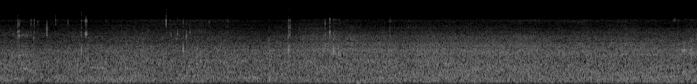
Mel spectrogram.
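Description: Steady, even outdoor rushing noise, with a few faint light clicks in the first few seconds.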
